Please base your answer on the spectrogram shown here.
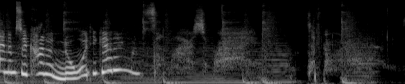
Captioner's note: whisper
